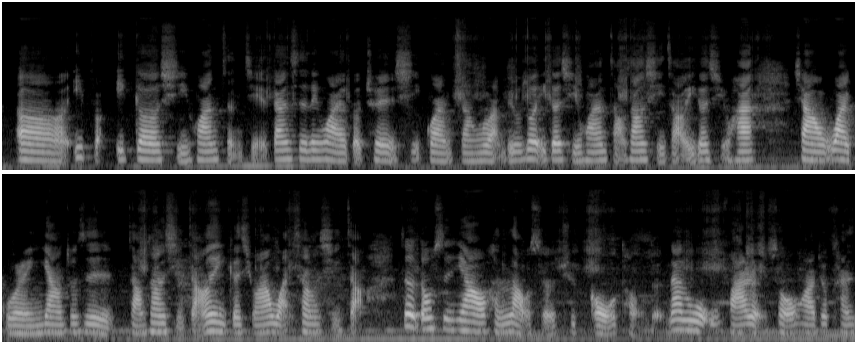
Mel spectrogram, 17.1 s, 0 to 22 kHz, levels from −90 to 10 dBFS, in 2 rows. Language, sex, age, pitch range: Chinese, female, 30-49, 155-185 Hz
